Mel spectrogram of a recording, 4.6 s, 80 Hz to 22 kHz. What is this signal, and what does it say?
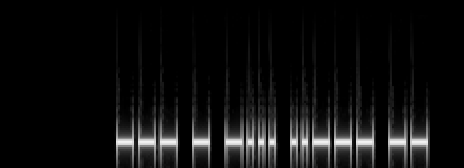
Morse code, heard as a keyed tone, about 22 wpm, 700 Hz. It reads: OTB2M
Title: Code Groups - 5 Letter:Numbers - 22wpm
